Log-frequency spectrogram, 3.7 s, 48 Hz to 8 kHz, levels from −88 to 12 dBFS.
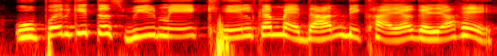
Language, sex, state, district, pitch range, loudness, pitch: Hindi, female, Assam, Kamrup Metropolitan, 255-330 Hz, -13 LUFS, 305 Hz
